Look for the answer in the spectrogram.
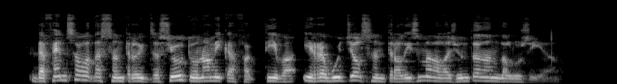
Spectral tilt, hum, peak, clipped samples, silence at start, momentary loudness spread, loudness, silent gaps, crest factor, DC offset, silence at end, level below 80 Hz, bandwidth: -5.5 dB/octave; none; 0 dBFS; under 0.1%; 0.3 s; 10 LU; -21 LUFS; none; 20 dB; under 0.1%; 0.65 s; -74 dBFS; 11 kHz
